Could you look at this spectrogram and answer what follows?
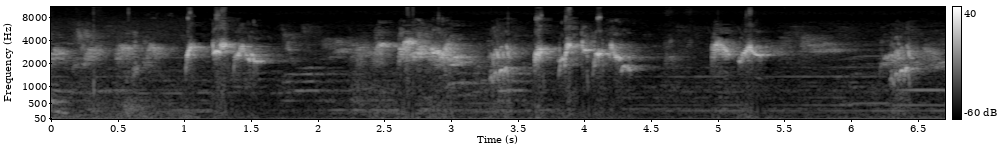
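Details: Caged decoy red-whiskered bulbul used for trapping wild birds, singing in competitive style; bright, warbled whistled phrases in quick bursts with short pauses, over a faint steady hum.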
